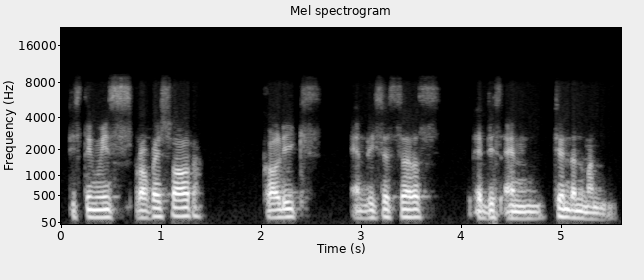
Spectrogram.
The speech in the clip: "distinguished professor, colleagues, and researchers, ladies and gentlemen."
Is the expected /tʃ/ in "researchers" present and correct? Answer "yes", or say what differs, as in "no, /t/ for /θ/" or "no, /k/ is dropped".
no, /s/ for /tʃ/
